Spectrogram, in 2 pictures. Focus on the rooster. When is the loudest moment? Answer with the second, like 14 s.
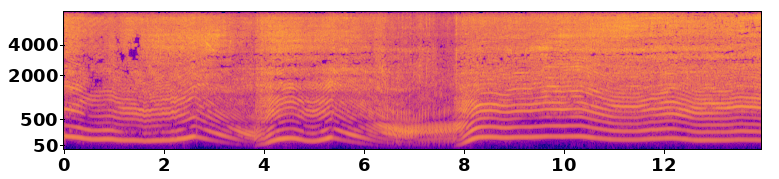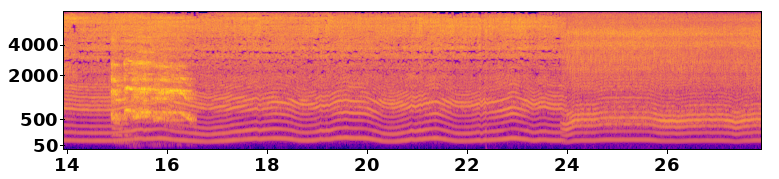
15 s.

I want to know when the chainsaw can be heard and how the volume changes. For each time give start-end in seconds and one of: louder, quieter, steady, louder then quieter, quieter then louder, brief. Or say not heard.
0.0-27.8 steady.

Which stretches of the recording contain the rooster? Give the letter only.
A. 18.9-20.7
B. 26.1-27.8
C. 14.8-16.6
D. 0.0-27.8
C.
